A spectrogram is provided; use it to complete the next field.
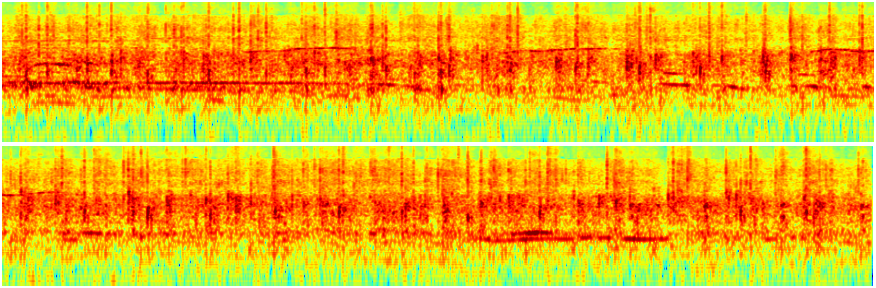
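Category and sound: crowd, crowd applause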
